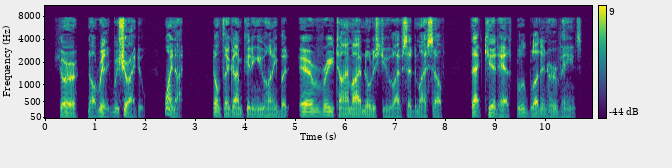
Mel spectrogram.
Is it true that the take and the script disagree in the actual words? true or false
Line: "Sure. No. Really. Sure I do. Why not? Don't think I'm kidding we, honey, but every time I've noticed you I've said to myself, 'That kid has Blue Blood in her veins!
true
